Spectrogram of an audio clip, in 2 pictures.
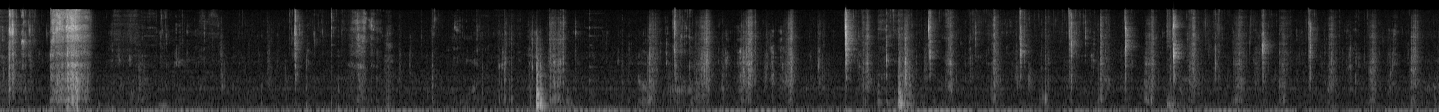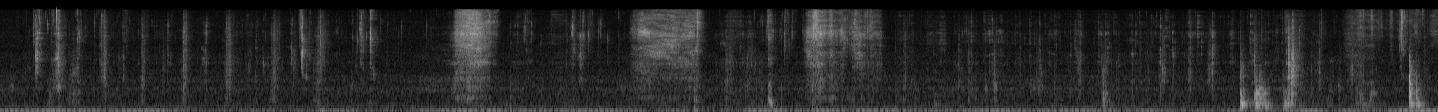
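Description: Close-miked chewing of ramen noodles and kimchi fried rice: many wet mouth clicks and smacks, with a few short, louder slurps, the loudest near the end.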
